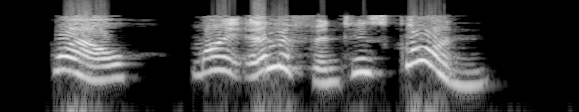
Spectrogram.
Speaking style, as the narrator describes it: exclaimed Archie

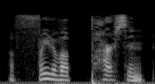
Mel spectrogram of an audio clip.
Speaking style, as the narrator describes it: growled Moody, with a look of ineffable scorn

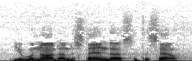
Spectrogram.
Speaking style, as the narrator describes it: he said half-impatiently, as if continuing with an argument

